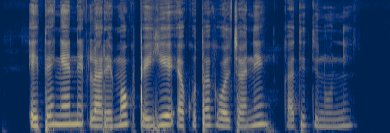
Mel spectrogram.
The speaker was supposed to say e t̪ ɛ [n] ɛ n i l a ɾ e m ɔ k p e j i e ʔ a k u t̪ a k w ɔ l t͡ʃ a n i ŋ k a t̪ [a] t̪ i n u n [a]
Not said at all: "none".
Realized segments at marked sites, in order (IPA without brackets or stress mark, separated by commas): ŋ, i, i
